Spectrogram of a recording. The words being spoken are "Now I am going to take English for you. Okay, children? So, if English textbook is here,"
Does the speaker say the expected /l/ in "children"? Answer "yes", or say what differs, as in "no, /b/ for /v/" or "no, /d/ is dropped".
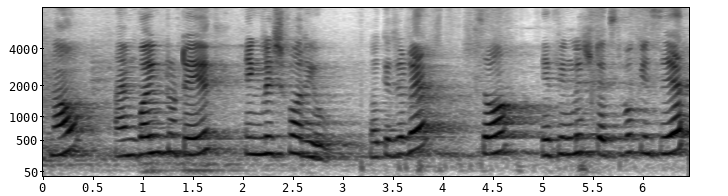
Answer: no, /l/ is dropped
